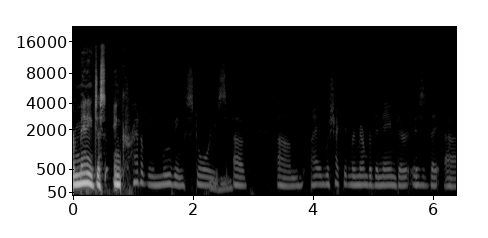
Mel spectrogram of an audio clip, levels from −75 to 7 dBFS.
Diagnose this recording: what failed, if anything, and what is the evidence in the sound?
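A gain change failed in the level-control stage, applied in steps with no smoothing, producing zipper noise. From 0.76 to 1.16 s, between "many just" and "moving stories", the sound drops by roughly 25 dB through audible 2 dB steps at around thirty per second, heard as a fine ticking riding on the fade. Each step is an abrupt jump in gain, and those discontinuities click. The step rate points to the gain being updated once per buffer instead of ramped per sample.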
